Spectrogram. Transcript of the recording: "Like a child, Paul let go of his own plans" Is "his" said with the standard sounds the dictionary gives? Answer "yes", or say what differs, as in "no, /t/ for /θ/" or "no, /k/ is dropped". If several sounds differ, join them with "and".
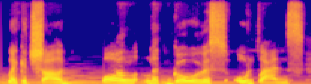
no, /s/ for /z/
